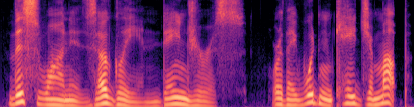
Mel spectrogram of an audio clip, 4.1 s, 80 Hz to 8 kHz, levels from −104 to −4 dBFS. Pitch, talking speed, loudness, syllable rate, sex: 150 Hz, 175 wpm, -23 LUFS, 4.3 syllables/s, female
